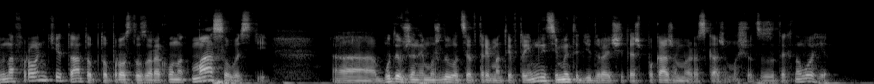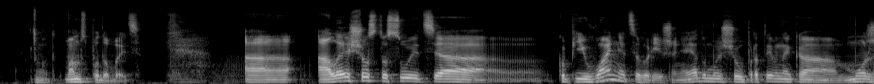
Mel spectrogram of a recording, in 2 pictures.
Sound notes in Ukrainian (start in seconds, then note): 10.4 сопіння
